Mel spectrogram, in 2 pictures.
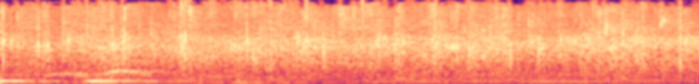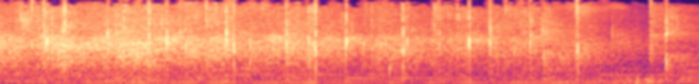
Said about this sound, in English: Amen. Let's just give God one more hand clap of praise today.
